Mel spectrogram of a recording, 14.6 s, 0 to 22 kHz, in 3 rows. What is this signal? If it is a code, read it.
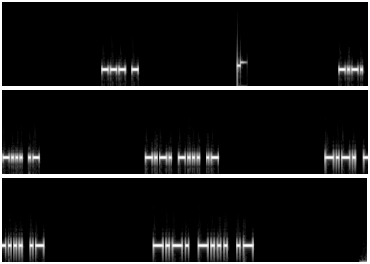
Morse code, heard as a keyed tone, about 36 wpm, 700 Hz. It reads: OT CBA CBA CBA CBA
